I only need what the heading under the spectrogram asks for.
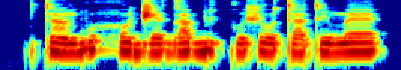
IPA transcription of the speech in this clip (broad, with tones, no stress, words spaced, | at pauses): tã˧bu˦ ho˦˨d͡ʒɛ˧ɡa˦ bi˦˨ku˨˦ʃo˦˨ ta˧ti˧mɛ˦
